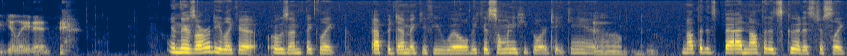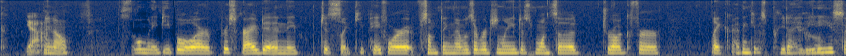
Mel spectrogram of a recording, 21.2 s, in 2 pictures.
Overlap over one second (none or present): none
